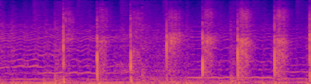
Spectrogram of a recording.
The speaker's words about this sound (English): Pardon me while I stand and applaud.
